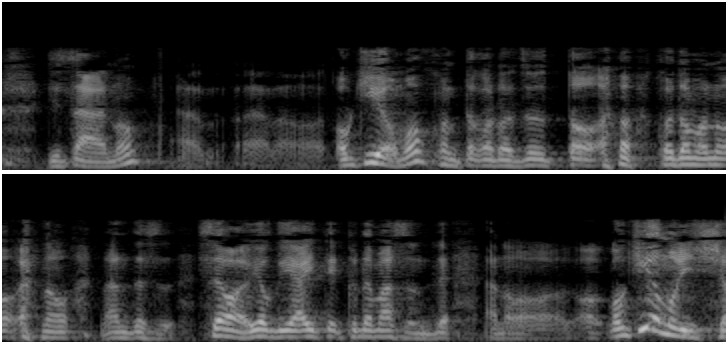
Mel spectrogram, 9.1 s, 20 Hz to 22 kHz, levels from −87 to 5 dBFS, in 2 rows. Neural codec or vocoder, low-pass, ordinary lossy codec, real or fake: none; 7.2 kHz; AAC, 48 kbps; real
